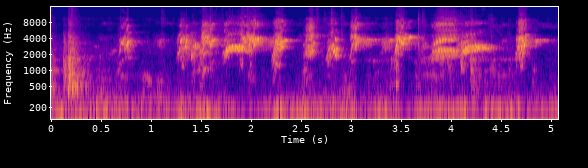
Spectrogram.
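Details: Noisy chatter from a kept Javan myna, described as loud and able to copy human words: dense run of grating squawks and clipped whistles, closely packed over a constant low-pitched hum.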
